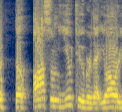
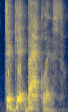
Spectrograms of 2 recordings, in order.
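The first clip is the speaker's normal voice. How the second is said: ordinary delivery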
